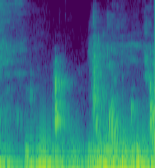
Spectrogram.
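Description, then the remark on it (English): Someone sips coffee: a few short, wet sips and gulps come in quick bursts over a steady low rumble. “Ah, and that was the sound of me This is drinking not water.”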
